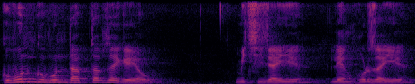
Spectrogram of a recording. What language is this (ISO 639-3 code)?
brx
